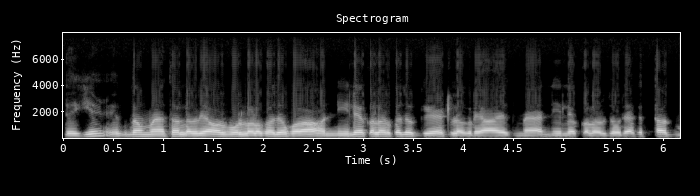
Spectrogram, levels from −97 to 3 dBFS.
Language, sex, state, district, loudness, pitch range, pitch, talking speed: Hindi, male, Uttar Pradesh, Jyotiba Phule Nagar, -16 LUFS, 120-140 Hz, 130 Hz, 245 wpm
